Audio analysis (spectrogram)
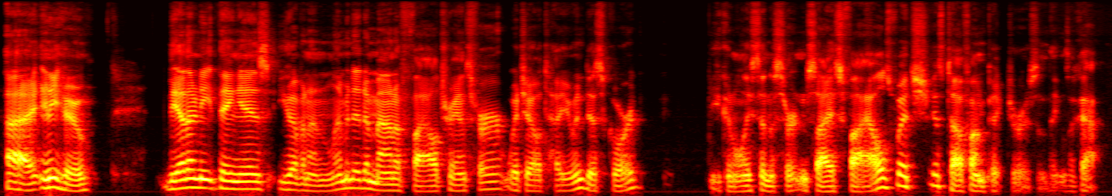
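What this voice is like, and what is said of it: Deeper, sore-throated voice. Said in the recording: “I just got a sore throat this afternoon ... I have a deeper, cooler voice today.”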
